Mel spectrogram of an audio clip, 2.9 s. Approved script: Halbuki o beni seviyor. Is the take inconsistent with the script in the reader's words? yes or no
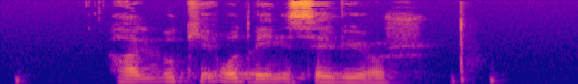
no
